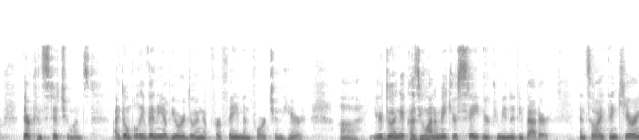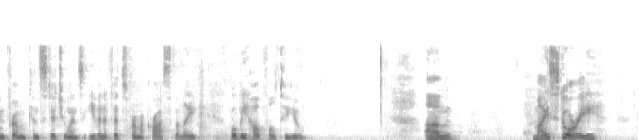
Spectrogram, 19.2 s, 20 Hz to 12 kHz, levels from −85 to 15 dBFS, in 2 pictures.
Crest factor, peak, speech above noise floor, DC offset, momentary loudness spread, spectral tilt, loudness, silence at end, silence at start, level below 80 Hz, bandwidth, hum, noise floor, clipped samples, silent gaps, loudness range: 20 dB; -16 dBFS; 40 dB; under 0.1%; 13 LU; -5.5 dB/octave; -35 LUFS; 0.6 s; 0.35 s; -86 dBFS; 8.2 kHz; none; -74 dBFS; under 0.1%; none; 5 LU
